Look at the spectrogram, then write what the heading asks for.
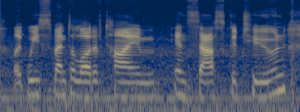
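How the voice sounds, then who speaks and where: A woman talks at a moderate pace, her voice dry with no echo over noticeable background noise. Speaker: travel vlogger. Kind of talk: casual vlog chat. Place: waterside. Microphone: phone near.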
